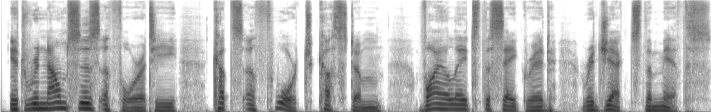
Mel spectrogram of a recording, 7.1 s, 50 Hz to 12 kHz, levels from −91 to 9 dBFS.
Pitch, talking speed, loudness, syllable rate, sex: 120 Hz, 100 wpm, -17 LUFS, 3.8 syllables/s, male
